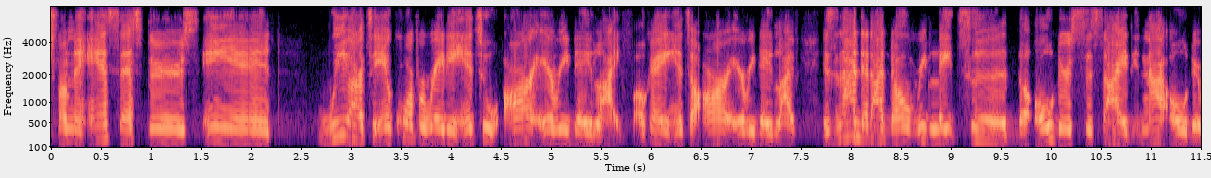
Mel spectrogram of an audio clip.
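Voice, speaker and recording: A woman in her thirties talks loosely and frankly about spiritual matters, circling back and repeating herself. Her voice is bright and forward. The sound is dry and close. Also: medium pitch, no echo, low-quality recording. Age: 30s. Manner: rambling, repeats herself, adds "okay?" often; frank and profane, colloquial phrasing. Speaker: spiritual content creator. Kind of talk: casual spiritual talk to viewers.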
